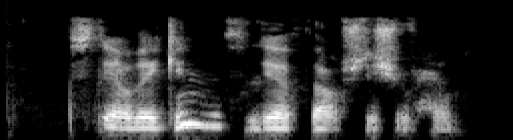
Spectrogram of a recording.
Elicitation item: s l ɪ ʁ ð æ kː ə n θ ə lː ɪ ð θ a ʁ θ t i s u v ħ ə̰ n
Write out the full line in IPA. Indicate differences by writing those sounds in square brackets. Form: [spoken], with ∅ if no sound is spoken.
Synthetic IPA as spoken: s l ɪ ʁ ð æ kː ə n θ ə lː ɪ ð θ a ʁ [ʃ] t i [ʃ] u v ħ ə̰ n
